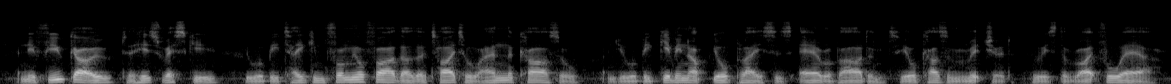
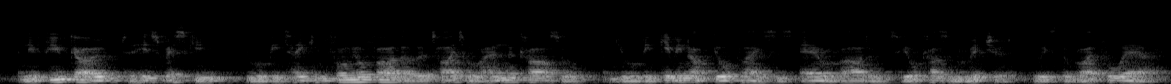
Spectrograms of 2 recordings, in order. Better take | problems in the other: first | room echo; dies away in 0.8 s

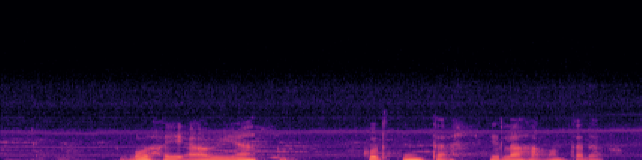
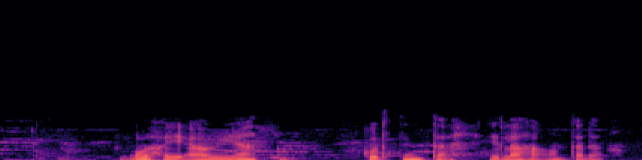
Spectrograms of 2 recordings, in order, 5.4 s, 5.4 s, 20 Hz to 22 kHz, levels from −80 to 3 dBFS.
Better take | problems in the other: second | background sound (Sawing / Engine + Fart); 18 dB below the speech

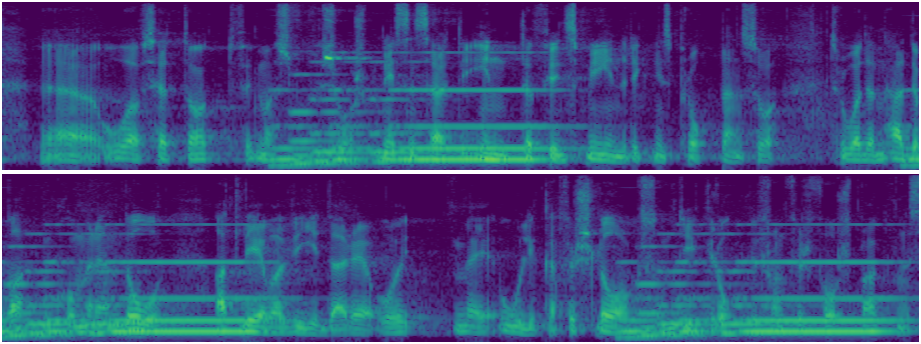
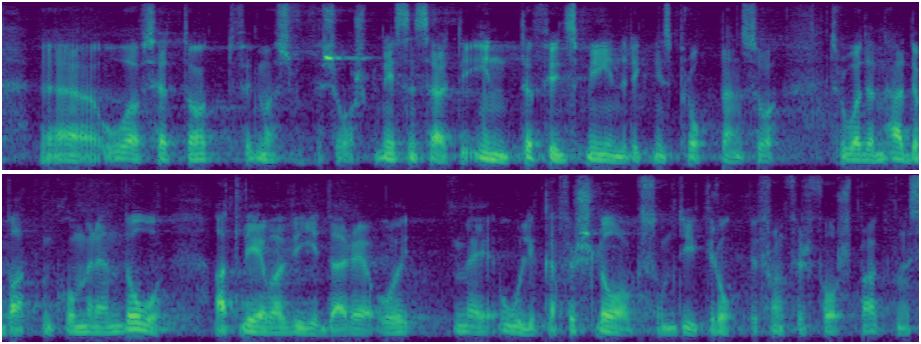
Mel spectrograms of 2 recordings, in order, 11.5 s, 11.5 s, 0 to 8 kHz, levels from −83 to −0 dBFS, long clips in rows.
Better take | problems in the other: second | background sound (Organ); 1 dB above the speech

